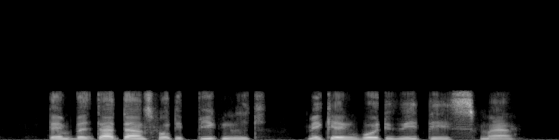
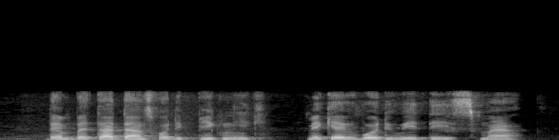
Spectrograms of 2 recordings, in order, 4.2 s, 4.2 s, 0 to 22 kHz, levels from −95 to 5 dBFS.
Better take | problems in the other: second | noise reduction (neural diffusion model UNIVERSE++)

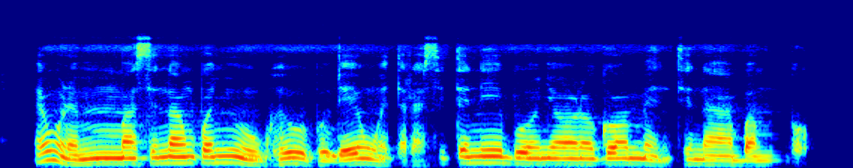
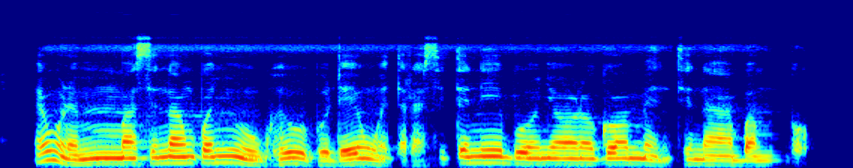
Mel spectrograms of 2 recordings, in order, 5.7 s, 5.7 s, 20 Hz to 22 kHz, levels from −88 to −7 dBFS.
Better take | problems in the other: second | noise reduction (neural mask model Resemble Enhance denoiser)

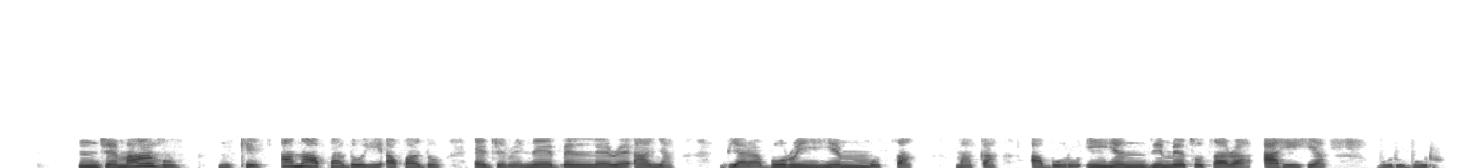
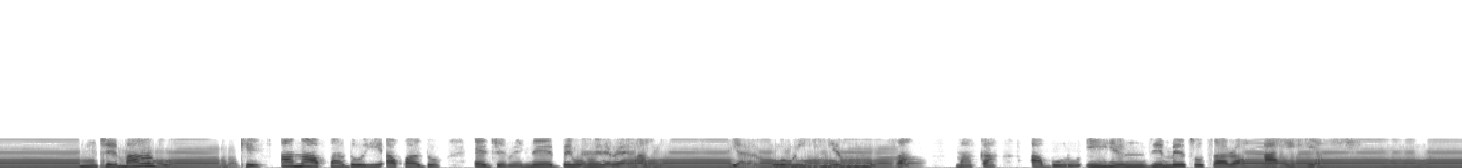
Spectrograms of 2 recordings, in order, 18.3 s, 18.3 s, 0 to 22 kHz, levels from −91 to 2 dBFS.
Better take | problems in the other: first | noise reduction (neural diffusion model UNIVERSE++)

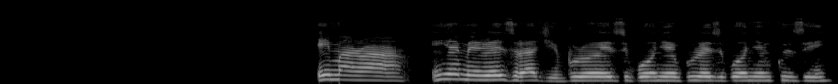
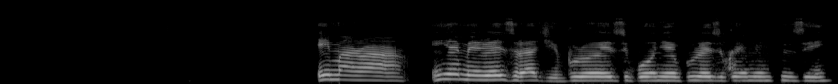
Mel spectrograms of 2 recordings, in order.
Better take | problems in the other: first | noise reduction (neural mask model DeepFilterNet 3)

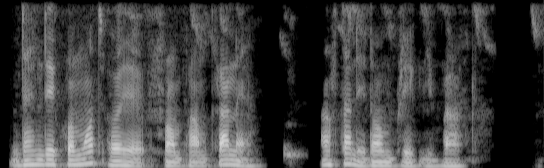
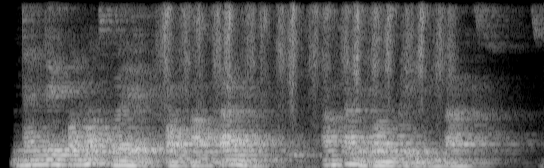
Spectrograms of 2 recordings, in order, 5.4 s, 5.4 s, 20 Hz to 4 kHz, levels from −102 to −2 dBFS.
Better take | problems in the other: first | background sound (Rattle (instrument)); 19 dB below the speech // room echo; dies away in 1.2 s

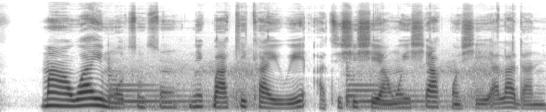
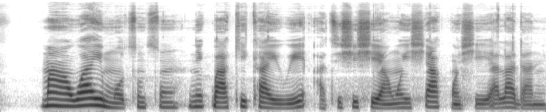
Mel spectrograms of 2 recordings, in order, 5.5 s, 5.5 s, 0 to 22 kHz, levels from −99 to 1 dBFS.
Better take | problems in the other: second | background sound (Guitar); 12 dB below the speech

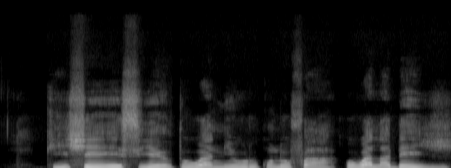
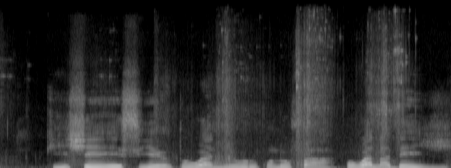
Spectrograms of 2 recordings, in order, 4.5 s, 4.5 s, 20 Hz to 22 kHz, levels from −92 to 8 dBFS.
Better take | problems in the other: first | background sound (Waves, surf); 20 dB below the speech

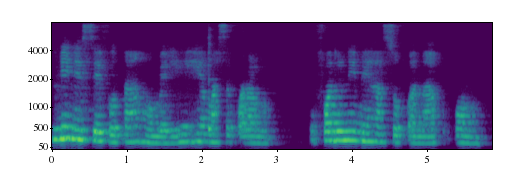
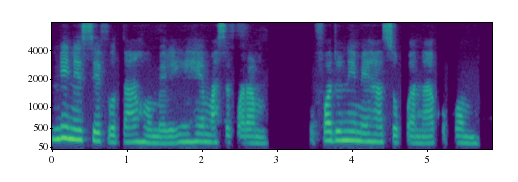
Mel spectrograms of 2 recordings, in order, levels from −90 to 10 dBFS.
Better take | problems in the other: second | noise reduction (neural mask model DeepFilterNet 3)

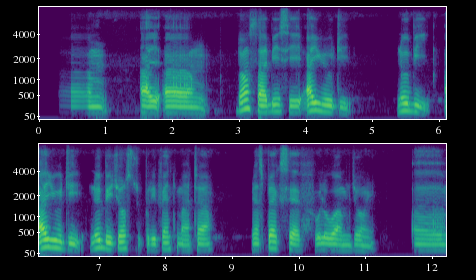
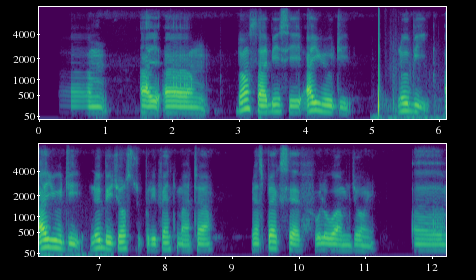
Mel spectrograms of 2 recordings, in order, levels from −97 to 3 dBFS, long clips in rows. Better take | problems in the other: first | background sound (Fireworks); 8 dB below the speech

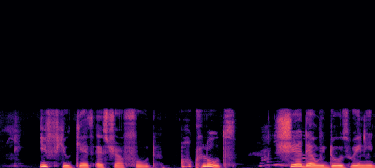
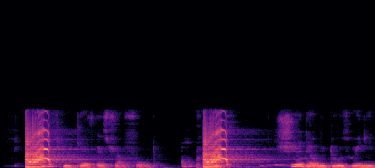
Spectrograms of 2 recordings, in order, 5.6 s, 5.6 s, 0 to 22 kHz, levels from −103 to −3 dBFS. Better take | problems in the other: first | background sound (Musical instrument); 4 dB above the speech // room echo; dies away in 0.6 s

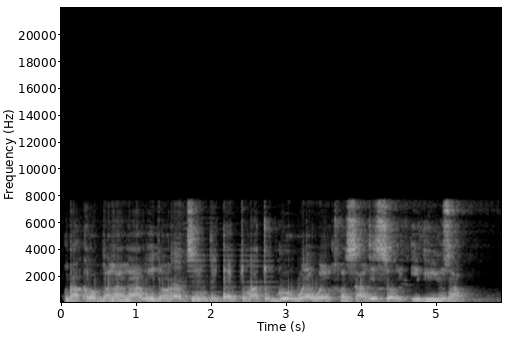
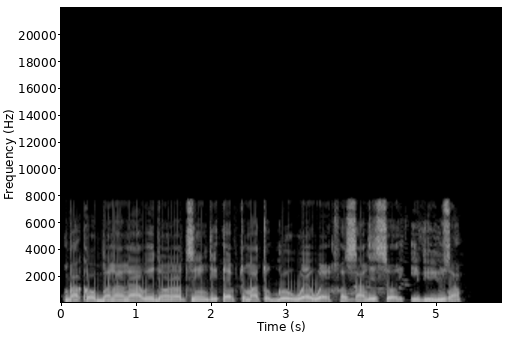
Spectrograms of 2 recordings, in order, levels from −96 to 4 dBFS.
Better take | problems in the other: second | noise reduction (neural separator model SepFormer DNS4)

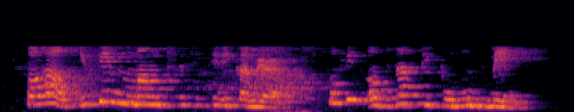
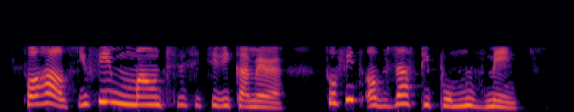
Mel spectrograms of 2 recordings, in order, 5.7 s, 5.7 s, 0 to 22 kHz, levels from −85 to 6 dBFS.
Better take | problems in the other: second | noise reduction (classical method WPE with log-MMSE)

